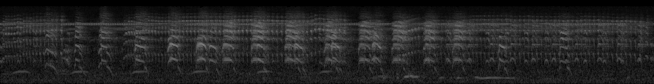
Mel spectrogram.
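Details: Turquoise-fronted amazons in the Pantanal give rapid, harsh, nasal squawks and chattering notes, about two a second, several birds overlapping in a noisy chorus.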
